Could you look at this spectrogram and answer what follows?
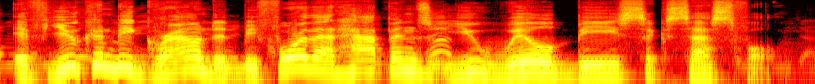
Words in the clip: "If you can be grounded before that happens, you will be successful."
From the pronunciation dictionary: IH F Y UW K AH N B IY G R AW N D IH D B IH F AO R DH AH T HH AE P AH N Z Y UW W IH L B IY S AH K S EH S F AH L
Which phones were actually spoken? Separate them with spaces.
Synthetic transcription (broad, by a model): IH F Y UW K AH N B IY G R AW N D IH D B IH F AO R DH AH T HH AE P AH N Z Y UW W IH L B IY S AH K S EH S F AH L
